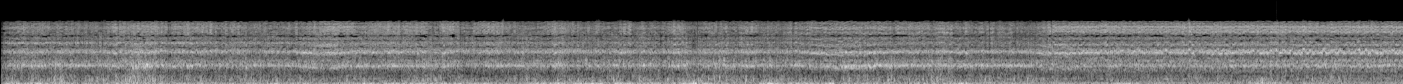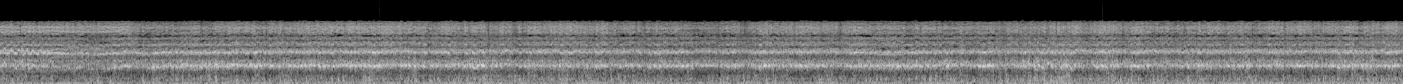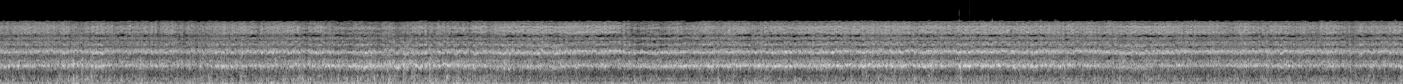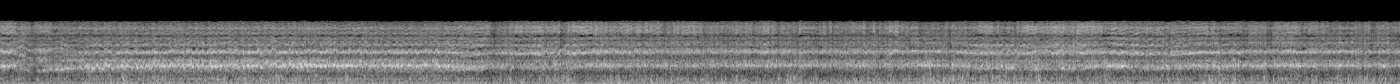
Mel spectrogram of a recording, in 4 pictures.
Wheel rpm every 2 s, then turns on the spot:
230, 230, 230, 230, 230, 210, 200, 200, 230, 230, 230, 230, 230, 230, 230, 230, 220, 220, 230, 230, 230, 190, 190, 210, 230, 230, 220, 230.
none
